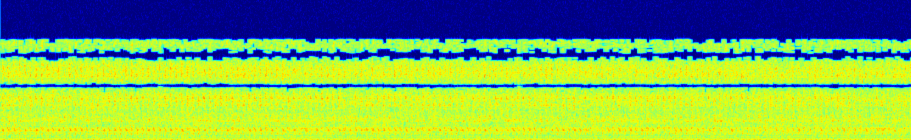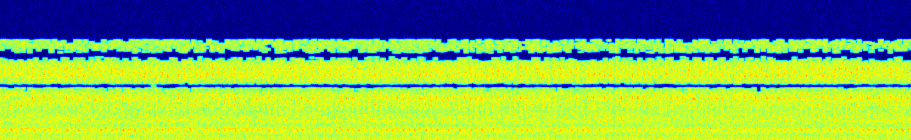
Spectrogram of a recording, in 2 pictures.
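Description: Heavy steady rumble with a regular thump about twice a second through the spin; the drum is running out of balance.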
